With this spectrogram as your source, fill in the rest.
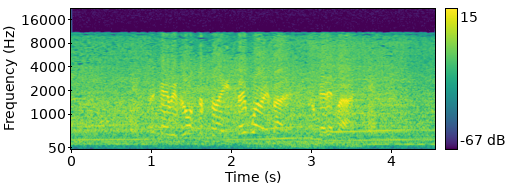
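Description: Tyres squeal while a car corners hard.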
